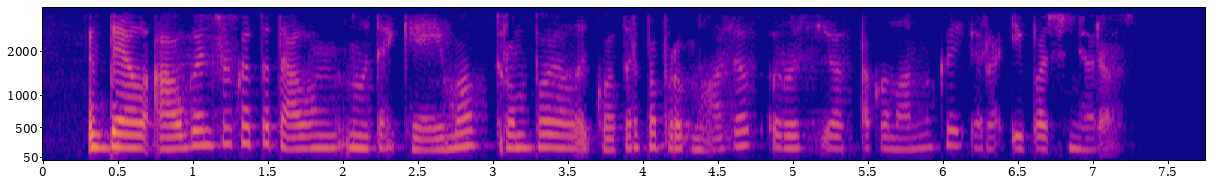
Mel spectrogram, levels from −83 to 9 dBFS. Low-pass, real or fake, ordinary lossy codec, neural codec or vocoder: 3.6 kHz; fake; AAC, 16 kbps; codec, 16 kHz, 8 kbps, FunCodec, trained on LibriTTS, 25 frames a second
